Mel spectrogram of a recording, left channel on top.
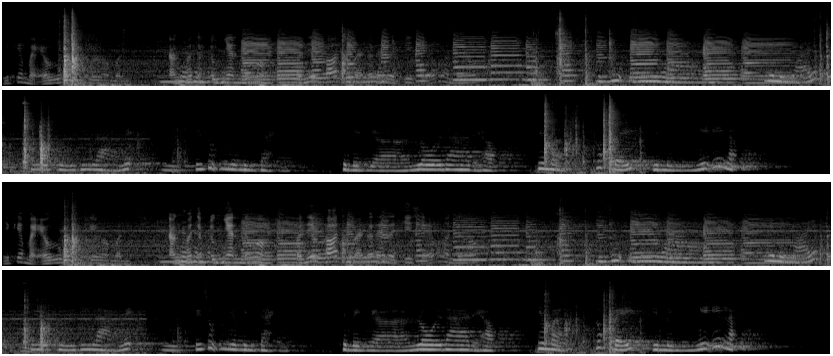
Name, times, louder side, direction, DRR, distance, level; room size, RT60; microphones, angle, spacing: voice 1, 0.0-4.8 8.5-8.7 13.6-13.8, right 3 dB, 55° right, 16 dB, 1.1 m, -42 dB
sound 1, 0.6-2.1 3.4-6.2 6.9-7.0 7.2-7.3 8.0-10.2 13.6-14.7, left 5 dB, 75° left, 1.2 m, -38 dB
sound 2, 0.6-9.7, right 1 dB, 70° right, 2.2 m, -46 dB
voice 2, 1.5-2.2 2.7-2.8 3.4-3.9 6.0-7.2 7.6-8.2 8.6-9.6 9.9-11.2 11.7-13.2 13.6-14.0 14.2-15.6, right 1 dB, 35° right, 5 dB, 2.2 m, -37 dB
Wind instrument woodwind instrument, 2.4-8.2, left 2 dB, 15° left, 2.4 m, -39 dB
29.0 x 27.0 x 6.9 m, 0.82 s
head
